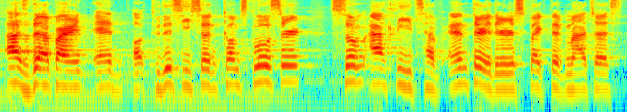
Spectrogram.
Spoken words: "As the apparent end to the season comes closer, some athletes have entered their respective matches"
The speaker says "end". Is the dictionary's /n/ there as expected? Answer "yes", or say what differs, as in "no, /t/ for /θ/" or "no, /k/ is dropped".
no, /n/ is dropped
